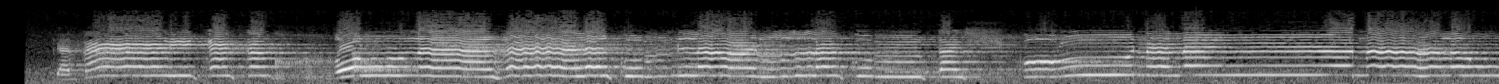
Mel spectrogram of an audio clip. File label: sad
